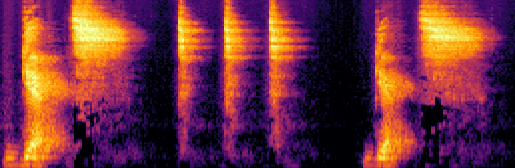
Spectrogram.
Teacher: so that's why this s is voiceless as well gets gets that s is also voiceless because t is voiceless no vibration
